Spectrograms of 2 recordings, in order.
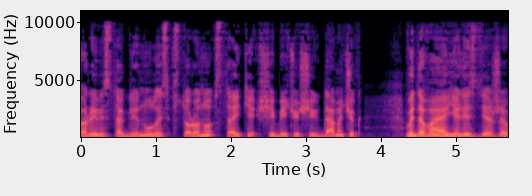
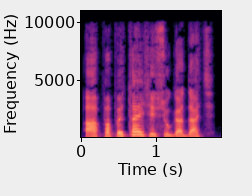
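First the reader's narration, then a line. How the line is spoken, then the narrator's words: Excited young woman exclaiming. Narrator (Russian): Азартно воскликнула молодая женщина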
